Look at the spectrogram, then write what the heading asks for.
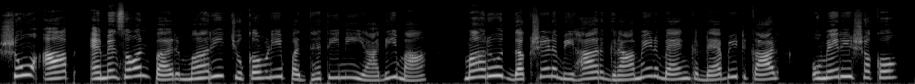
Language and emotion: Gujarati, neutral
